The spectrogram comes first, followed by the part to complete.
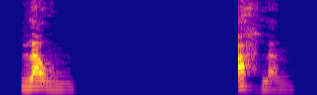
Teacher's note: unlike the English L the tongue is ever so slightly flatter and straighter in Arabic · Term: Arabic L sound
